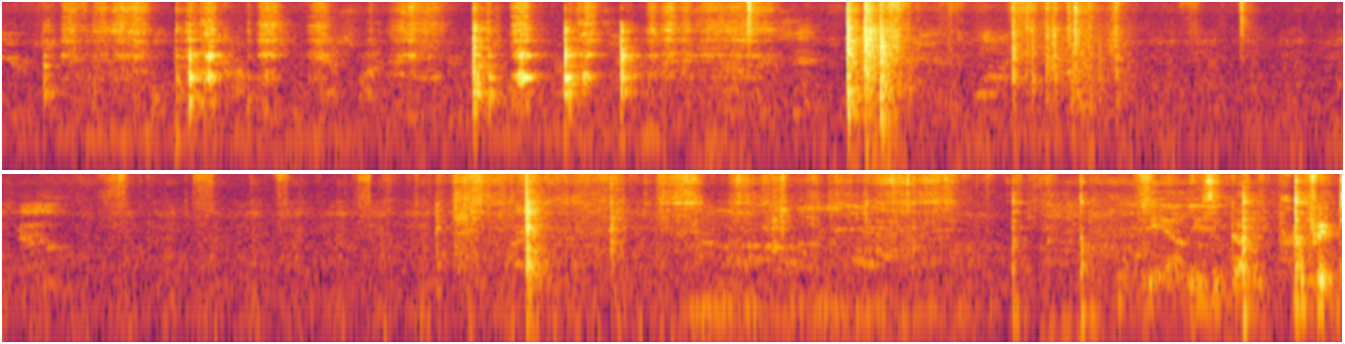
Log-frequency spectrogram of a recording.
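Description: Spoons scraping and clinking against a saucepan as thickened praline candy is scooped out and dropped by spoonfuls. The clinks come irregularly, with the sharpest knock about six seconds in, over a low steady hum.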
